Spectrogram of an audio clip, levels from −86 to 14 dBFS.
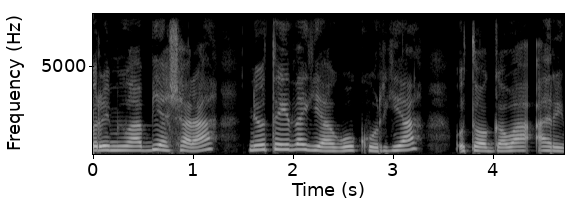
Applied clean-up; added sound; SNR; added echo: none; none; none; none.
